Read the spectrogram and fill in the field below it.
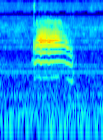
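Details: Indoors on a snowy night, a Munchkin cat gives one loud, clear meow at midnight after a stink bug wanders into the house. The meow is brief, with an even pitch and a slight drop at the close, against a hushed background.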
